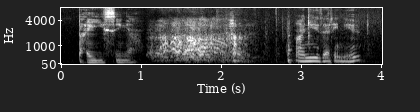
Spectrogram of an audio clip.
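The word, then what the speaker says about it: Basinger: rather go out with Kim Bassinger or me it's pronounced B singer I knew that in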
